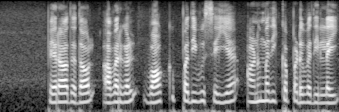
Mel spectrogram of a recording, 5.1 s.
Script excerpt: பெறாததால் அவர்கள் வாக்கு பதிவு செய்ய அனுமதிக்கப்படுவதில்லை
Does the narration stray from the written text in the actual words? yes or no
no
